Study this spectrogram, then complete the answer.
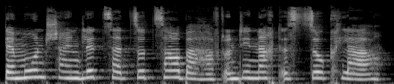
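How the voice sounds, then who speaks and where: A woman voicing an eager, excitable young princess in a children's story, with a bright, breathless voice. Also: high-pitched, measured pace. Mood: excited.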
